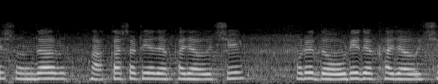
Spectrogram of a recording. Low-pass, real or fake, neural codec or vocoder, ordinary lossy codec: 7.2 kHz; fake; codec, 16 kHz, 16 kbps, FunCodec, trained on LibriTTS, 50 frames a second; none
